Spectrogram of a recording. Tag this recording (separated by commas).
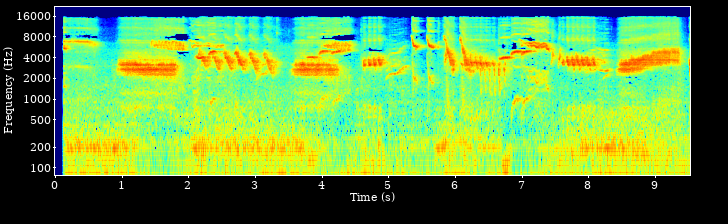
Domestic animals, Bird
